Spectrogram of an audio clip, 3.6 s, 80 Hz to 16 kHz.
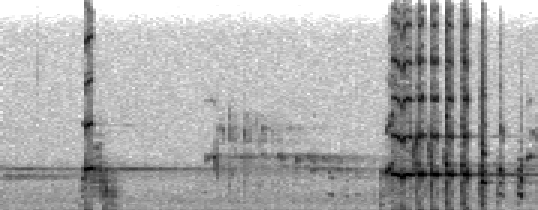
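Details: Bald eagles duetting in winter at their old snag nest, Big Bear Lake, California, live nest camera, February 2020: a single sharp squeal and faint thin whistles, then a loud rapid series of high piping chitters.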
